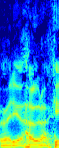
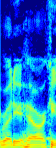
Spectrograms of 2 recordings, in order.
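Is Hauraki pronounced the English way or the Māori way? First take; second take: Māori; English. First: Hauraki is said with a Māori pronunciation. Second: Hauraki is said with an anglicised English pronunciation. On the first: "instead of" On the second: "we still say ... Bastardised"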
